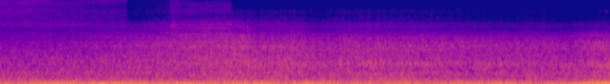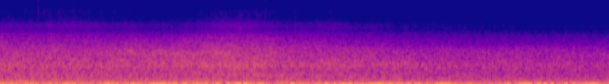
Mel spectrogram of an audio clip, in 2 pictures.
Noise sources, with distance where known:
engine of unclear size

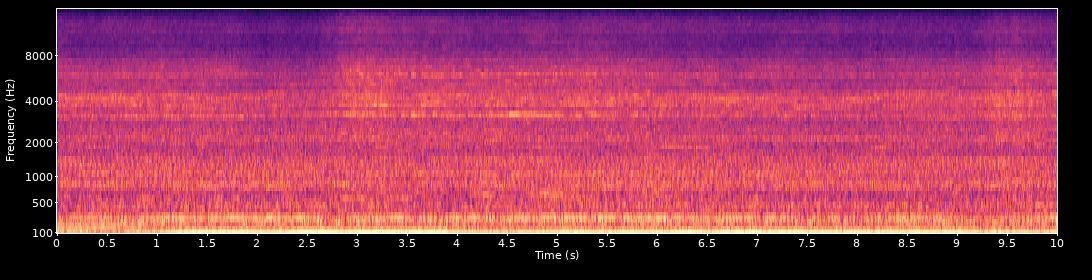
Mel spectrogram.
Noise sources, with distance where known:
unidentified impact machinery, far

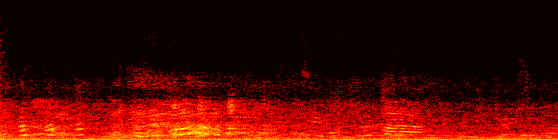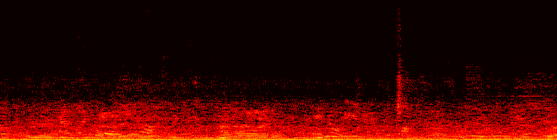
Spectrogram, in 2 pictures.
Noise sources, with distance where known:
person or small group talking, near

